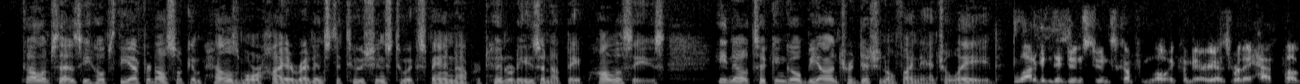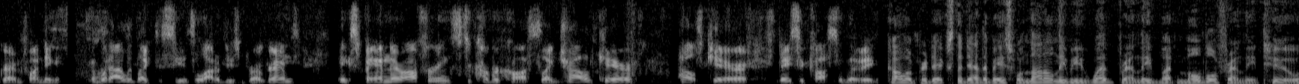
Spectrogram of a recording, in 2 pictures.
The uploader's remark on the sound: Live from the Santa Fe Indian Market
